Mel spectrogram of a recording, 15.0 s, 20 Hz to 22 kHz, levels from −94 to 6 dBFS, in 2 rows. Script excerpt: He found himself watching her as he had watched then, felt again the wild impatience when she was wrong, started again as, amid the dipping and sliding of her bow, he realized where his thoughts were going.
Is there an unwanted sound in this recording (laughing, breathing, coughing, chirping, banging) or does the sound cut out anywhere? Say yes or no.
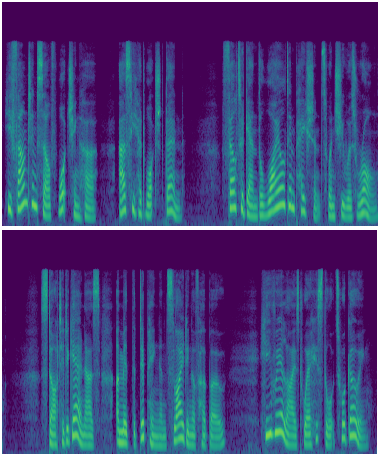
no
